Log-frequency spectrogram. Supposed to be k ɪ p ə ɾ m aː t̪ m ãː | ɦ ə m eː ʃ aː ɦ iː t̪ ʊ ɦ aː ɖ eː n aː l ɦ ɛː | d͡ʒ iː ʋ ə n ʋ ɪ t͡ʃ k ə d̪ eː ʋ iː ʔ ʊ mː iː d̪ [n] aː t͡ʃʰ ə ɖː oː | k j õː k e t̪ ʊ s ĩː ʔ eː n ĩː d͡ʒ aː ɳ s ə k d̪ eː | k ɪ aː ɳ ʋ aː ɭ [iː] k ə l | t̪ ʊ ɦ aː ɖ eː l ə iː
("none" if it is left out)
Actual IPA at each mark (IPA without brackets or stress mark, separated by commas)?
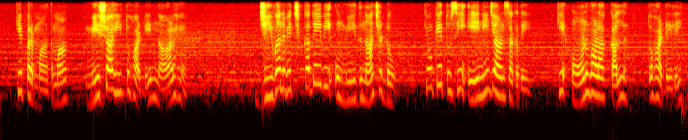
n, aː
